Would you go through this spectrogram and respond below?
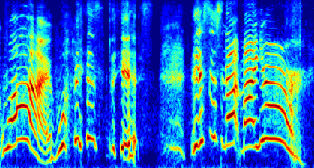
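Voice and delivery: high, slow, baffled cat voice, lightly voiced; puzzled by fallen branches in his yard; confused cat voice. Owner voicing her confused cat at the branches, high and baffled. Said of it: "He's like".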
